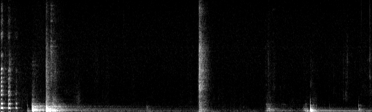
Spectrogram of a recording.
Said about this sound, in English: Let's close the door.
